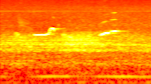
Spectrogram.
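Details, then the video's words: Eurasian blackbird alone on a rooftop, giving two drawn-out whistled notes, each rising at its end, over a low steady background hum. "Magányos rigó énekel a háztetőn"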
